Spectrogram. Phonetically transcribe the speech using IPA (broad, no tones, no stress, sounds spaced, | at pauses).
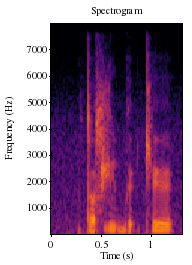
t ʌ s ʒ i b ɪ ʔ cʰ ɪː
